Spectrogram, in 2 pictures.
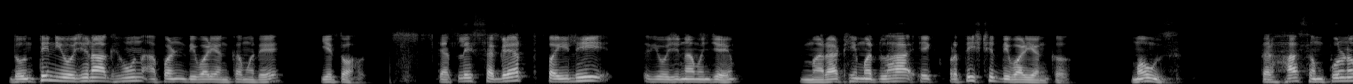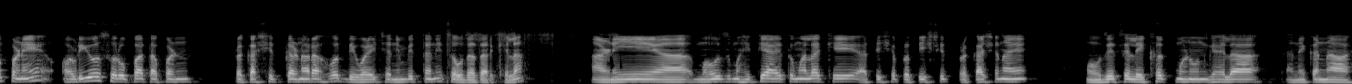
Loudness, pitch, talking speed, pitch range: -25 LUFS, 125 Hz, 105 wpm, 115-135 Hz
